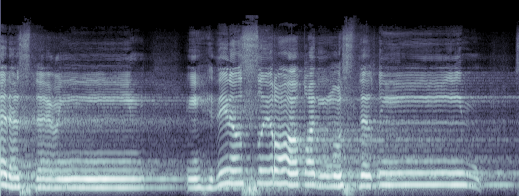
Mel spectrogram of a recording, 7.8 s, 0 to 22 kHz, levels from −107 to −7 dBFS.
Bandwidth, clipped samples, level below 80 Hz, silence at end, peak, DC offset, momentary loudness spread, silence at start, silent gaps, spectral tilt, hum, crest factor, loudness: 11.5 kHz; under 0.1%; -50 dBFS; 0 s; -2 dBFS; under 0.1%; 14 LU; 0 s; none; -6 dB/octave; none; 18 dB; -18 LUFS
